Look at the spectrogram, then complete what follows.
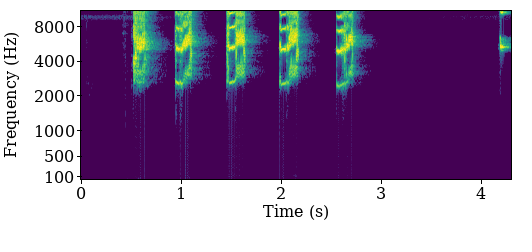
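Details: Lovebird uttering five harsh, high screechy notes spaced about half a second apart, followed by a pause and one brief squeak at the end.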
